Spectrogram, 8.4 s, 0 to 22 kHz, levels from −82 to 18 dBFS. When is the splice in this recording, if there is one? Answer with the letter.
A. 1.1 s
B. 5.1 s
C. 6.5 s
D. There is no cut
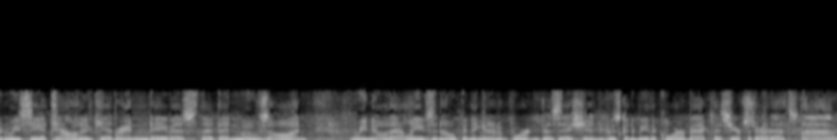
A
